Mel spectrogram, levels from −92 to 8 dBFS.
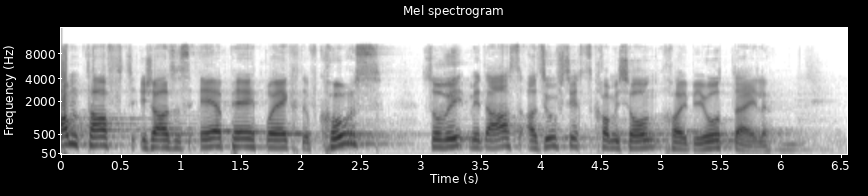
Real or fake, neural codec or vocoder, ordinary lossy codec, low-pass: real; none; none; 9.9 kHz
